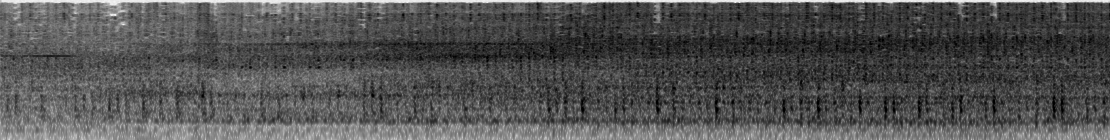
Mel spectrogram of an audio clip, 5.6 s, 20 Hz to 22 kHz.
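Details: Renault Megane 2 engine, warm. Sharp, fairly regular knock about three times a second over smooth running; it shows when hot, on throttle lift-off and at steady revs while driving. Internal engine knock.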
